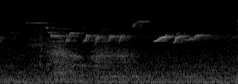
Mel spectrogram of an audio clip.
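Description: A bird singing two short, rapid trilling phrases, the second, about a second and a half in, the louder, over faint outdoor background noise.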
